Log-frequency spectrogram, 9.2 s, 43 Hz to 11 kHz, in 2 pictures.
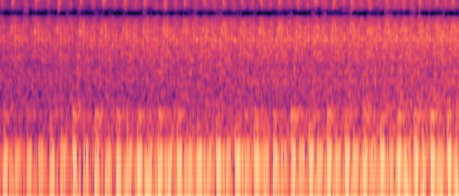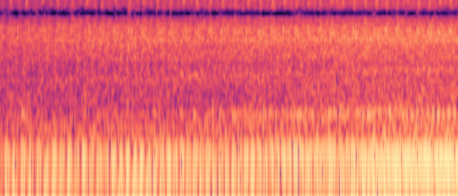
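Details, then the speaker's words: Mitsubishi 3000GT VR4 replacement engine, first start on old injectors: uneven, lumpy idle with irregular chuff and stumble, running on only a few cylinders; owner suspects stuck injectors. "She's running on a few cylinders, not on all of them, but it's a start."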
